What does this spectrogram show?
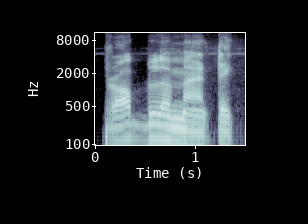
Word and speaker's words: problematique: Americans use for problematique, they use this spelling and they pronounce this as problematic. Okay, instead of problematique, they pronounce that as problematic.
